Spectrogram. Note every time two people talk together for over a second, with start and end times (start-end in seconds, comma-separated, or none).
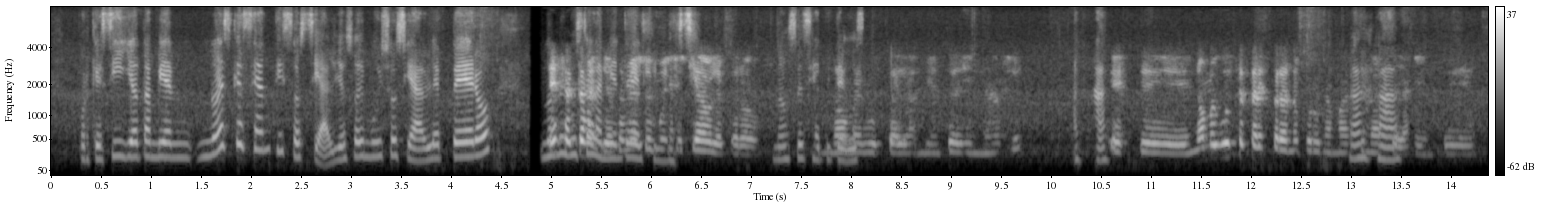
5.0-6.5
